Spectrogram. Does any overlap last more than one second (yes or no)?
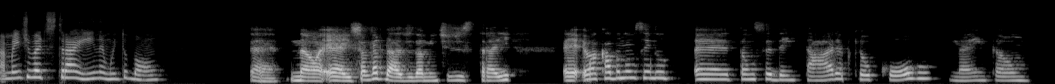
no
